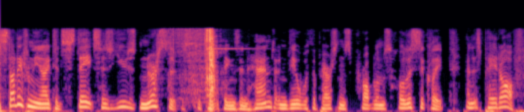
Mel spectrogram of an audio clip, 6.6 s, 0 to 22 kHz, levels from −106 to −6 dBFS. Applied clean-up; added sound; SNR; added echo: classical method spectral subtraction.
